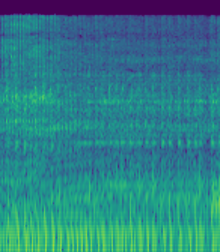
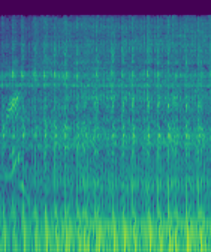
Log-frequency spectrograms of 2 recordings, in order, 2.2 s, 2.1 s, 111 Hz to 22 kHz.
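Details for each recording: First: 1980 Honda Express II two-stroke scooter after carburetor cleaning and fuel filter fitted: fast raspy buzzing that never settles, revs hanging high; runaway idle, owner suspects air leak or idle circuit problem, none found yet. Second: 1980 Honda Express II two-stroke scooter: quick, even popping idle holding steady without stumbling; starts right up, healthy idle.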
